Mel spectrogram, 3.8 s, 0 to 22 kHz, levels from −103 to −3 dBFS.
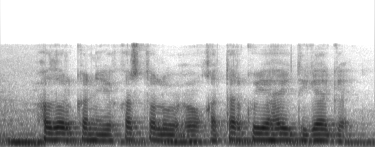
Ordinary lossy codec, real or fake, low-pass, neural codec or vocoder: none; real; 7.2 kHz; none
